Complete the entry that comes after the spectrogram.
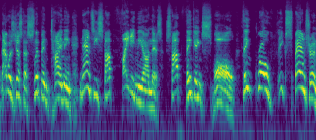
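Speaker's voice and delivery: husband loudly overruling his angry wife; heated insistence. Acted. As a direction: shout her down, then sell the dream. Malcolm argues back with Nancy.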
